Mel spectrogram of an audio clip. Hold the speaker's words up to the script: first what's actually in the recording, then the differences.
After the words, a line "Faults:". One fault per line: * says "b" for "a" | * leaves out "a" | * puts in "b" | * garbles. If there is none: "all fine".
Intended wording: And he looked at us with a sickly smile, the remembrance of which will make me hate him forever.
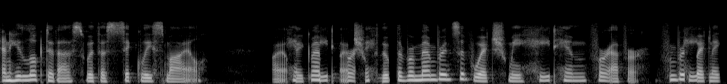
And he looked at us with a sickly smile, [garbled] the remembrance of which me hate him forever. [garbled]
Faults:
* garbles
* leaves out "will make"
* garbles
